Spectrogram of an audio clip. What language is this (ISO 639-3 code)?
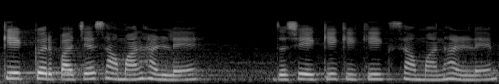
kok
